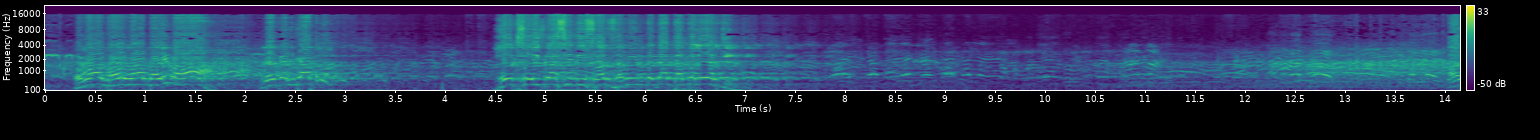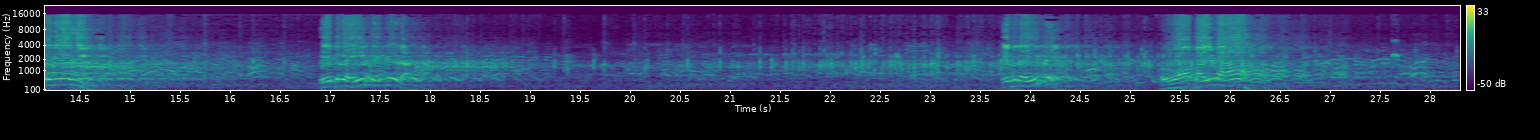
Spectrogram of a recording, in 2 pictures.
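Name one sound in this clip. A large outdoor crowd cheers and shouts in loud bursts.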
